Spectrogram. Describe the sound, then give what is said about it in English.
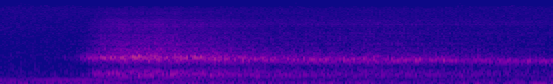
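A group takes a deep breath together at a hugging gathering. After a short silence comes one long, sustained breathy hiss that fades slightly toward the end. “So let's grab these shoulders. Imagine we are all one body of people, all connected. And let's just take a deep breath as we connect as one.”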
